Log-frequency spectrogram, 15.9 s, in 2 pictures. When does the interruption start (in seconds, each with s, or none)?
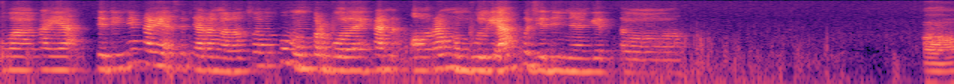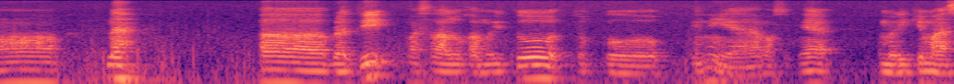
none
